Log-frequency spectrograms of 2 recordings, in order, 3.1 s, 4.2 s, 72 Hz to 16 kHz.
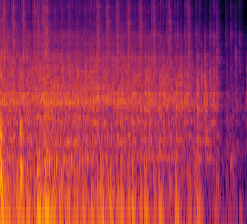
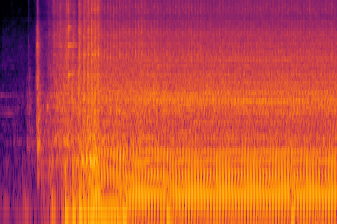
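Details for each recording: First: Honda GX160 generator engine, 5.5 kW, on fuel with a little choke: small single-cylinder hunts and stumbles unevenly then dies away, too ropey to power a drill; rough running. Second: Honda GX160 5.5 kW generator after carburetor clean, main jet had been blocked, choke off: catches within a second of the pull, then a smooth, constant drone with no misses or surging; normal running.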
